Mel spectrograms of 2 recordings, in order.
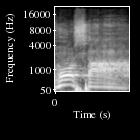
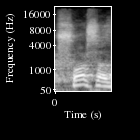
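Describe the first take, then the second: First: The word begins with an h sound. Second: The word begins with an sh sound. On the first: "শশারে বলি হসা" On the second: "আমরা কিন্তু শশা বলি না"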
